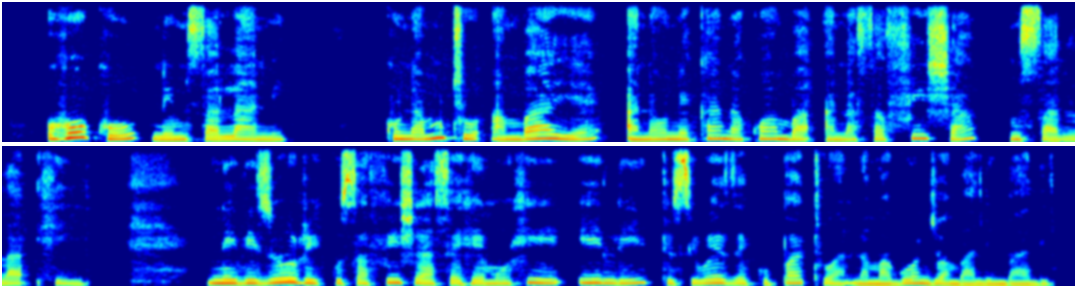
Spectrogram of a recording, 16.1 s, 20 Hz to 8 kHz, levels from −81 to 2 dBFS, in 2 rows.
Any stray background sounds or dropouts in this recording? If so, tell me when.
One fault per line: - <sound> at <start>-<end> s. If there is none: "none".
none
